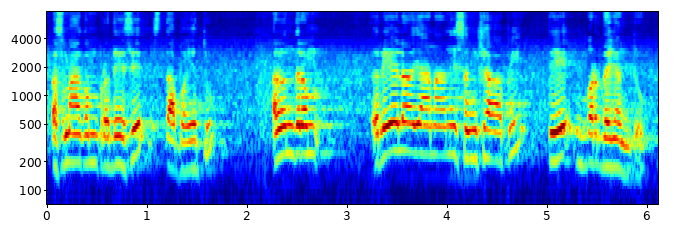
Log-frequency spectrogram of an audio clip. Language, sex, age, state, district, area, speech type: Sanskrit, male, 18-30, Odisha, Bargarh, rural, spontaneous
